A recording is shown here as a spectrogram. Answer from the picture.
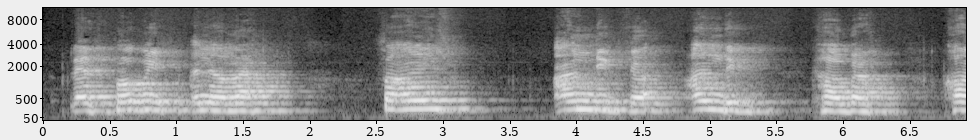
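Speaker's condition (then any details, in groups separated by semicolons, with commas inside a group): Cerebral palsy; affects hands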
